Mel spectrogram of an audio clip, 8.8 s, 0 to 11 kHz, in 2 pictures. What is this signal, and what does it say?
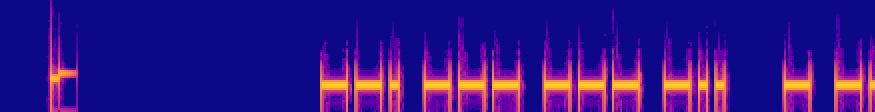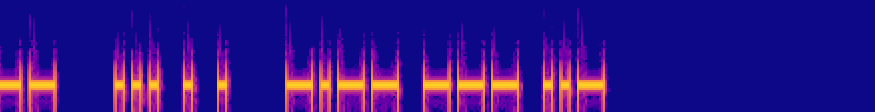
Morse code, heard as a keyed tone, about 28 wpm, 700 Hz. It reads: GOOD TO SEE YOU
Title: Sets of 4 Words 28wpm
